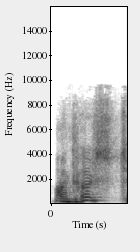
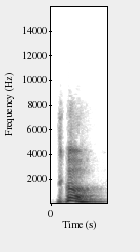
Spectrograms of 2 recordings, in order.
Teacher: ध ला धच म्हटलं पाहिजे द असं नाही सौम्य नाही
